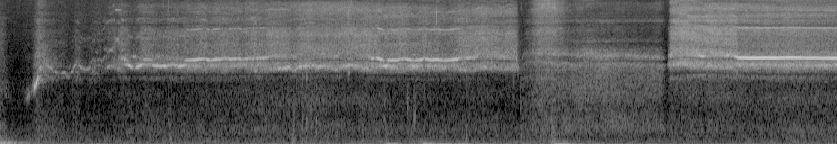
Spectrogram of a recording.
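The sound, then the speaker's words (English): A person whistles while thinking, a quiet, sustained high-pitched tone that slides up at the start and then holds steady. It breaks off briefly a couple of times before resuming, with faint breathing beneath. “I'm whistling and thinking.”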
